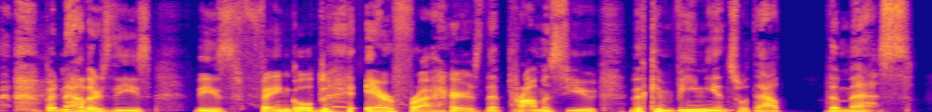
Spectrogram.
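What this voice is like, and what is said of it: Weird put-on accent. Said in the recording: “I'm going into a weird accent”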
